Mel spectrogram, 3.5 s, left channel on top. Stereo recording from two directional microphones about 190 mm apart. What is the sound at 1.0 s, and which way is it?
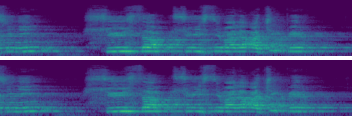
A man's voice, 15° left (ahead or behind).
